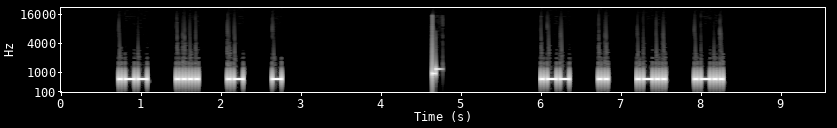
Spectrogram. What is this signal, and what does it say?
Morse code, heard as a keyed tone, about 29 wpm, spaced as for 17 wpm, 700 Hz. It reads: WHAT WILL
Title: 3x Character Spacing - Top 200 Words - 30wpm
